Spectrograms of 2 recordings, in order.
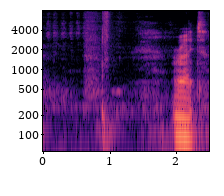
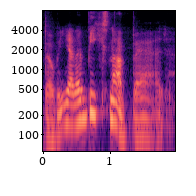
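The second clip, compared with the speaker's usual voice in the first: normal talking voice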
